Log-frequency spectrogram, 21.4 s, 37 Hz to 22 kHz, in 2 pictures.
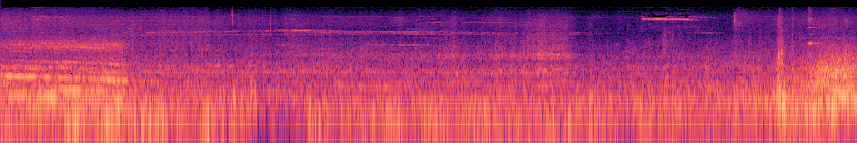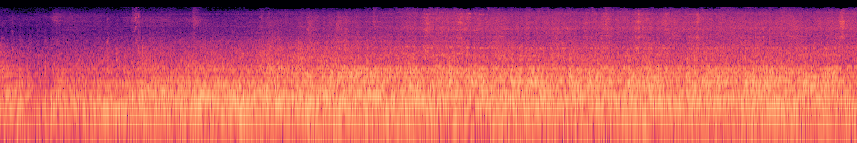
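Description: London Underground Jubilee line 1996-stock train. Its motor whine falls in pitch as it brakes and fades out within the first second or two, then it stands quietly. About ten seconds in comes a sharp click, followed by a loud, steady rushing rail noise that lasts to the end.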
